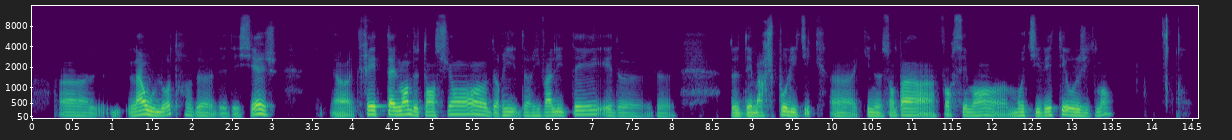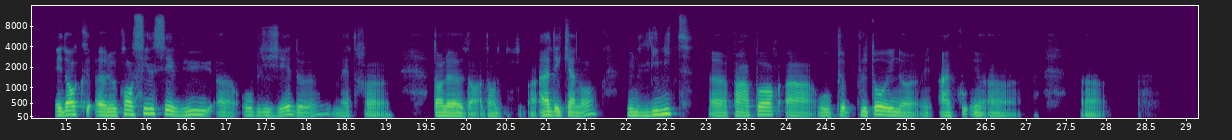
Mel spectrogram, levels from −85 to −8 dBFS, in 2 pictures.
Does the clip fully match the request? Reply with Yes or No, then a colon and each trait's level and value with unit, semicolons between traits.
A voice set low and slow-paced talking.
Yes: low, 105 Hz; slow, 135 wpm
